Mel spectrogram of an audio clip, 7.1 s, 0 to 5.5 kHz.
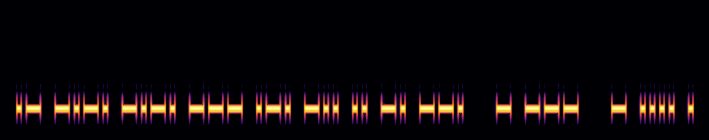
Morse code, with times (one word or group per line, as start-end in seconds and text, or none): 0.2-4.6 ACCORDING
5.0-5.8 TO
6.1-6.9 THE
